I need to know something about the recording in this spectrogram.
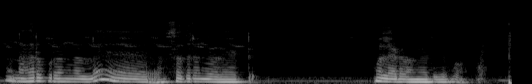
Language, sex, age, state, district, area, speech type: Tamil, male, 30-45, Tamil Nadu, Tiruvarur, rural, spontaneous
